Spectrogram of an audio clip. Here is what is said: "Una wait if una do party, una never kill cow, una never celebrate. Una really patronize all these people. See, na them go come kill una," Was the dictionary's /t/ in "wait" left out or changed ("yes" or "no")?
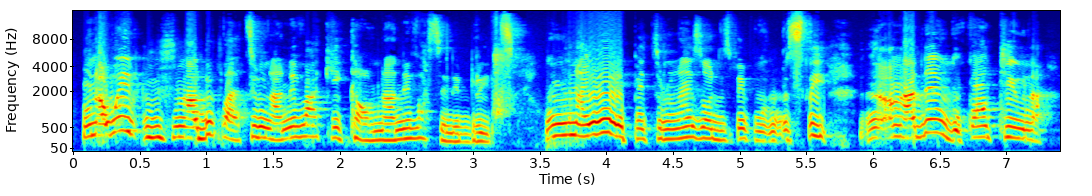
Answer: yes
